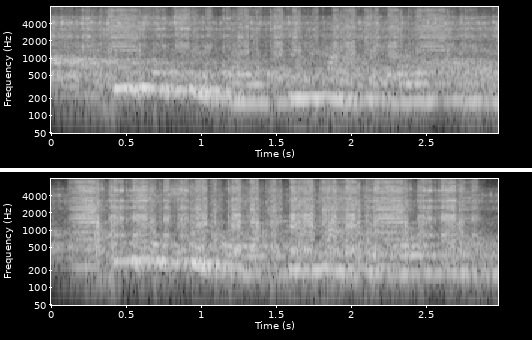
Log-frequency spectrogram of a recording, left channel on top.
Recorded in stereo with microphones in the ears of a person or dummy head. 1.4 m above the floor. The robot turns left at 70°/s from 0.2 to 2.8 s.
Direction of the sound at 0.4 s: 35° right.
